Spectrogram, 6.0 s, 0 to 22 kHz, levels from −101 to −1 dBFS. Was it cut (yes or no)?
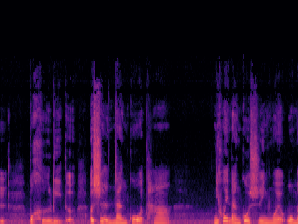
no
